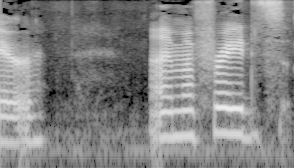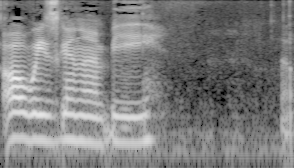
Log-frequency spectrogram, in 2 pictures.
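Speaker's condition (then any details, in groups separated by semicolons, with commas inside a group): ALS; receiving hospice care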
